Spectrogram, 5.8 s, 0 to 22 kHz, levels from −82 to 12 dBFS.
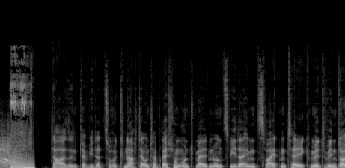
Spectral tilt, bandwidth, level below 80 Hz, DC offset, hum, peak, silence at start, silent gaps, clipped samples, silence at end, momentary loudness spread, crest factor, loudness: -5.5 dB/octave; 16.5 kHz; -36 dBFS; under 0.1%; none; -4 dBFS; 0 s; 0.64-0.68 s; under 0.1%; 0 s; 10 LU; 18 dB; -23 LUFS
